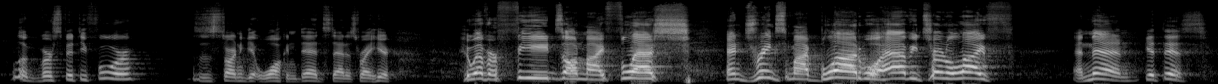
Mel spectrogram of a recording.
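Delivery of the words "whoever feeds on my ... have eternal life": loud, slow, weighty proclamation; booming scripture reading. Acted. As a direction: thunder the verse out slowly. Dramatic scripture reading in a sermon.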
